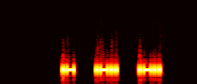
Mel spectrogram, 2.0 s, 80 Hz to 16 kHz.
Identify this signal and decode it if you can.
Morse code, heard as a keyed tone, about 48 wpm, spaced as for 28 wpm, 700 Hz. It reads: ALL
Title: 3x Character Spacing - Top 200 Words - 50wpm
